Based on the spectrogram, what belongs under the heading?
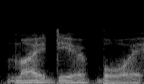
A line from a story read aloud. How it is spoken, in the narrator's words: His lip trembled, and there was a huskiness in the voice that murmured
